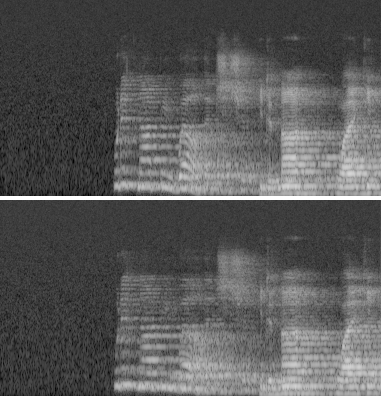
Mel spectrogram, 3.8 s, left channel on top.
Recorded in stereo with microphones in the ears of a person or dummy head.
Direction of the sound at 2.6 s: 15° left (ahead or behind).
